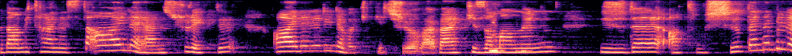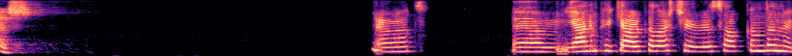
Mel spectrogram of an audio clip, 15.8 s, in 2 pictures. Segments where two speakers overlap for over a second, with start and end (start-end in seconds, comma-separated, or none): none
